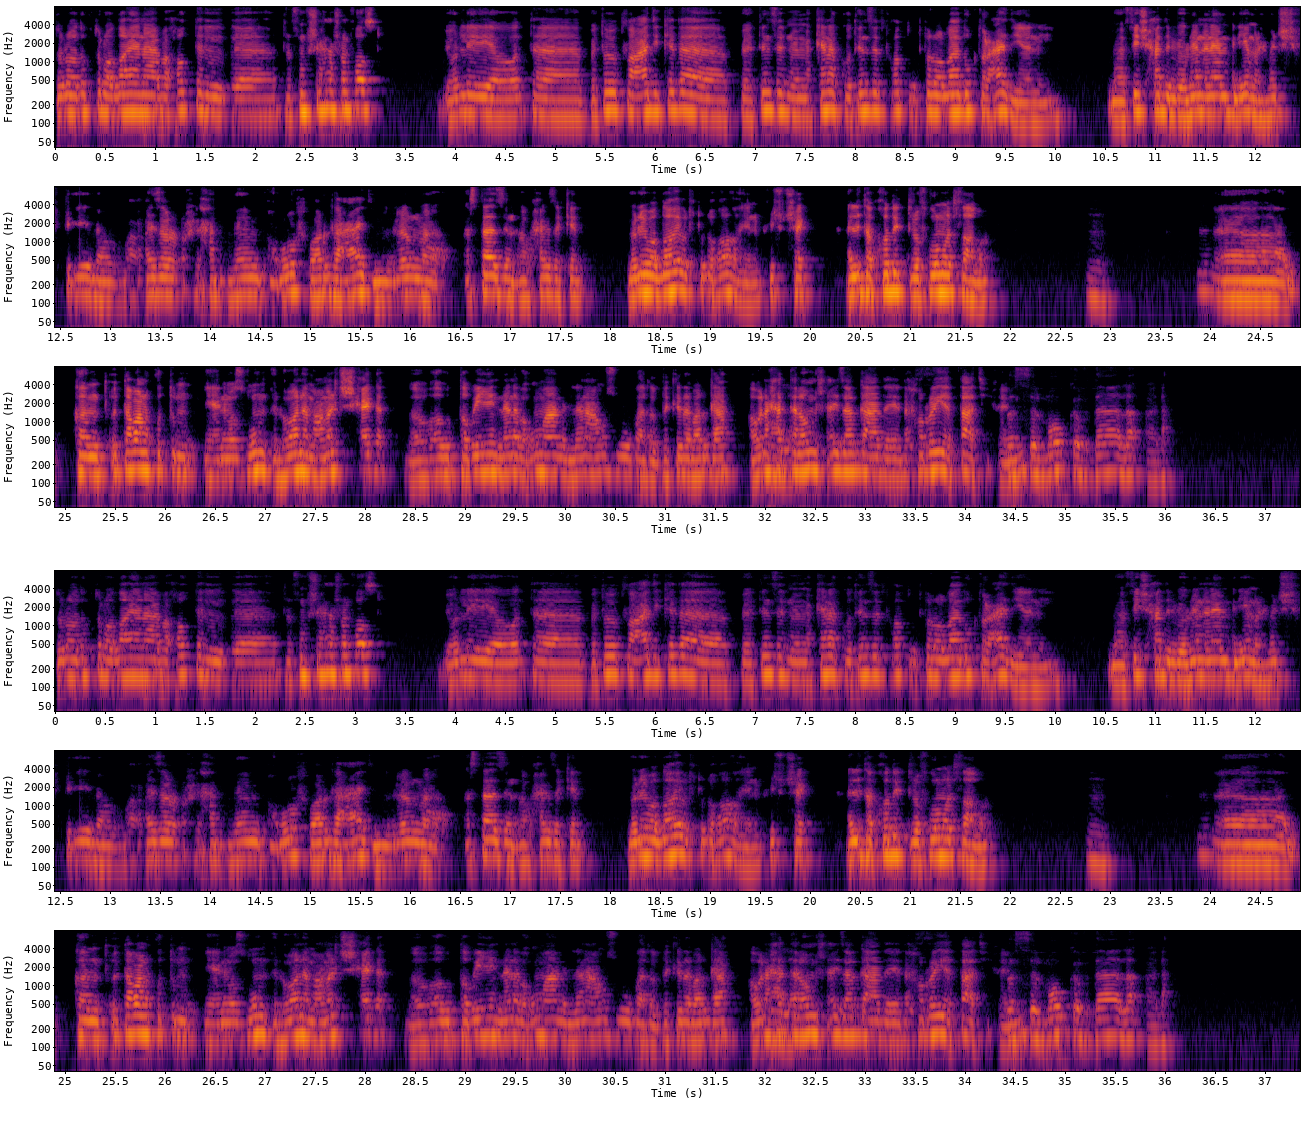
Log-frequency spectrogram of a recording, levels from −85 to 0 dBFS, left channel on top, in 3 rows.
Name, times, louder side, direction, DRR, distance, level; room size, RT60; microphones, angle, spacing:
voice 1, 0.0-3.2 3.9-10.1 10.5-17.7 18.2-20.0 20.4-21.8 23.9-34.6, left 4 dB, 50° left, 0.4 m, -32 dB
voice 2, 34.4-36.0, equal, 10° left, 0.7 m, -37 dB
4.1 x 2.1 x 3.2 m
head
